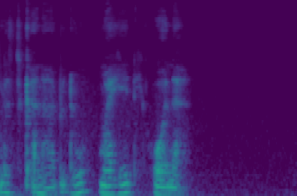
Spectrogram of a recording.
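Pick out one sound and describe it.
A woman speaks calmly and close up into a microphone.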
